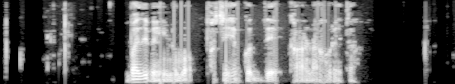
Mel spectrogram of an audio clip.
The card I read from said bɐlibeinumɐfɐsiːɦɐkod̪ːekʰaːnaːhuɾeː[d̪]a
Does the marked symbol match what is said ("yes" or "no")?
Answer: no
